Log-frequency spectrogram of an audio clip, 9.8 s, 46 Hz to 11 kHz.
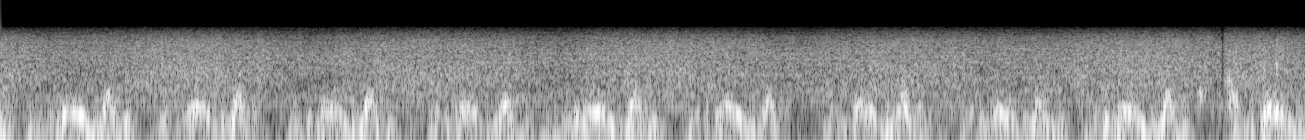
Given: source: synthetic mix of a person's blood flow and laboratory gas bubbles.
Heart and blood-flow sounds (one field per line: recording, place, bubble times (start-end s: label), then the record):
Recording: Doppler ultrasound of blood flow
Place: precordium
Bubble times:
8.96-9.05 s: bubbles
9.13-9.30 s: bubbles
9.45-9.61 s: bubbles
From the record:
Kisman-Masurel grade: 223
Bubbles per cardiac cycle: several, 3 to 8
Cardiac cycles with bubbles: 10 to 50%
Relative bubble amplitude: loud (0.450 to 0.775)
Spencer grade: 2 (many but less than half of the cardiac periods contain bubble signals, singularly or in groups)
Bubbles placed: anywhere in the cardiac cycle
